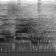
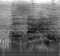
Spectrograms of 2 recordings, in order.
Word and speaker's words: lasagna: Anya what's silent in lasagna the letter G is so real G's right so the G in lasagna is silent so real G's move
